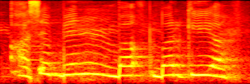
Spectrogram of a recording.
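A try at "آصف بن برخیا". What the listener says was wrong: गलती हो रही है, आसिफ तक ठीक है, किया नहीं है, बरखिया, आसिफ बिन बरखिया।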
